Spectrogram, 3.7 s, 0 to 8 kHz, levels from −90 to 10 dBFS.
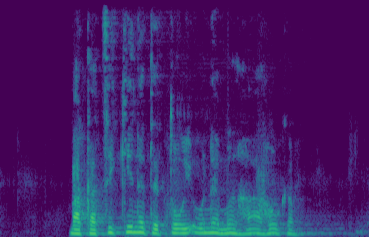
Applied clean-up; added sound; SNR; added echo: neural separator model SepFormer DNS4.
